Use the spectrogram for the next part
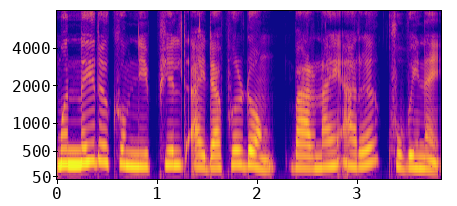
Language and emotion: Bodo, neutral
